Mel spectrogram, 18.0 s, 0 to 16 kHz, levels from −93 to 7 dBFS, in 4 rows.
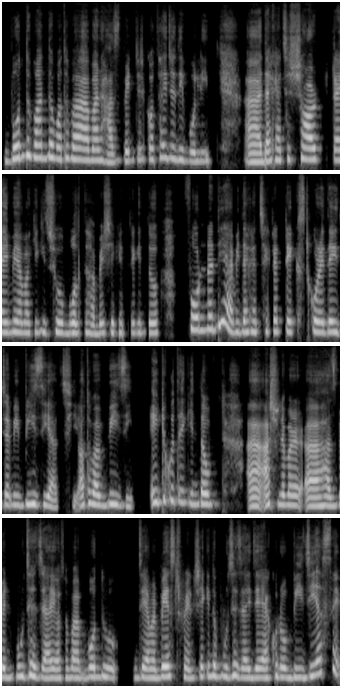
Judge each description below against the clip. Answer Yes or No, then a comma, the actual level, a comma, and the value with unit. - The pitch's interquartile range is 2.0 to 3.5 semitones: Yes, average, 2.8 semitones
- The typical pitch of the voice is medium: No, high, 225 Hz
